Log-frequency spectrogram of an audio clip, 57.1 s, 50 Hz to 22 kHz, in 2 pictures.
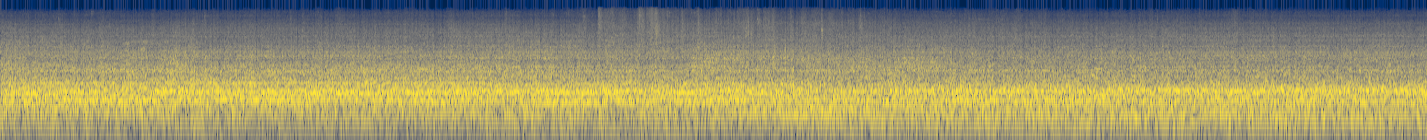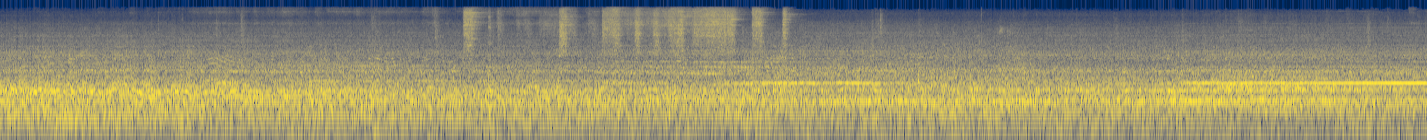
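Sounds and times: train motor hum: 0:00.0 - 0:57.0
train wheels rumbling on rail: 0:00.0 - 0:57.0.

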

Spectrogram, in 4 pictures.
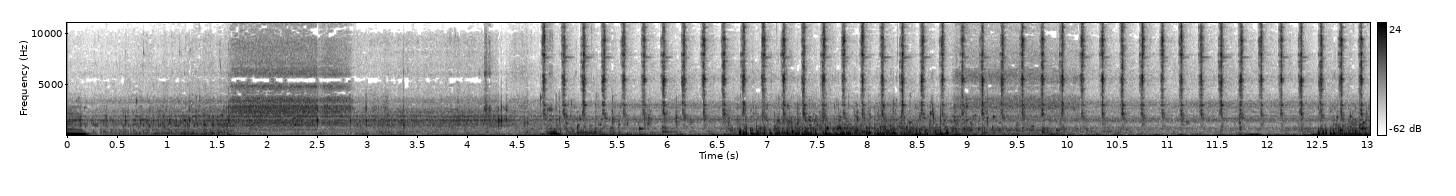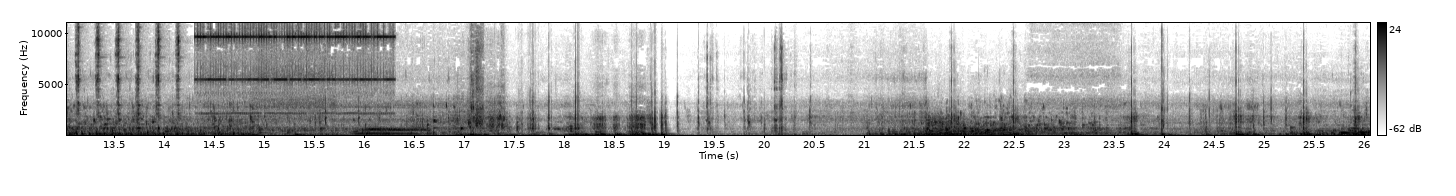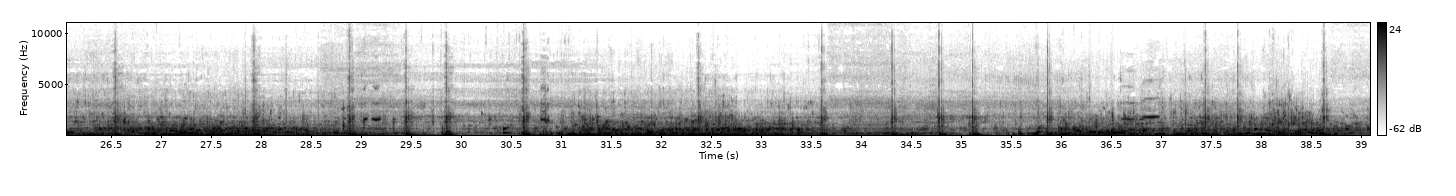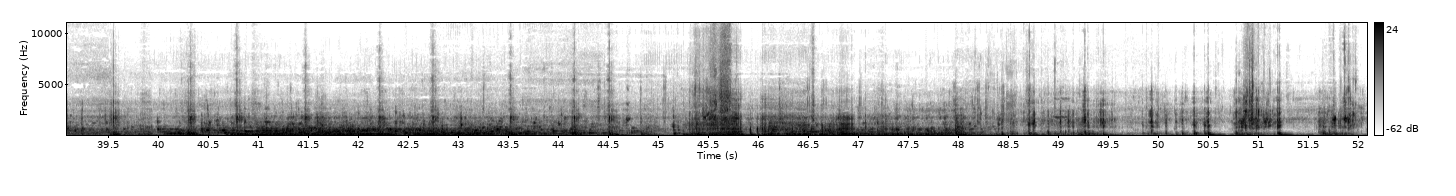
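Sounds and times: regulator bubbles underwater: 0:02.9 - 0:18.3, 0:21.0 - 0:49.1
sharp clicks: 0:04.7 - 0:16.3.

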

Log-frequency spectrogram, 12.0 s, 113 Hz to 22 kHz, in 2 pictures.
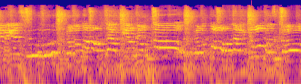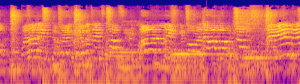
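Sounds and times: backing music: 0:00.0 - 0:12.0
woman singing into a microphone: 0:00.0 - 0:12.0.

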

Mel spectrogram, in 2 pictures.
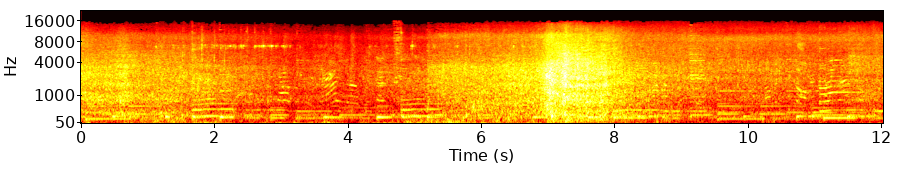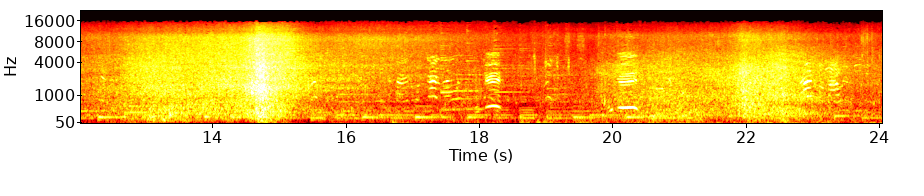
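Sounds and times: small waves washing onto shore: 0:00.0 - 0:24.0.

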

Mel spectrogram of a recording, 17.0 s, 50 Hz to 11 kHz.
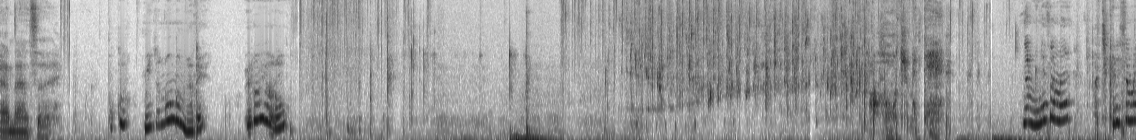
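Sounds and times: plastic water bottle crackling: 0:04.4 - 0:06.7, 0:08.4 - 0:16.4
water pouring into cup of ice: 0:08.5 - 0:14.1.

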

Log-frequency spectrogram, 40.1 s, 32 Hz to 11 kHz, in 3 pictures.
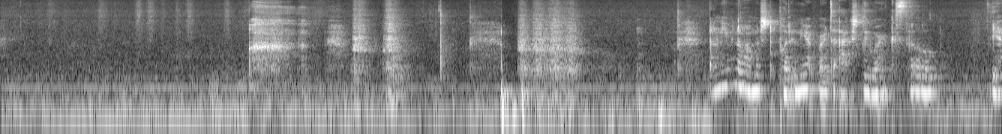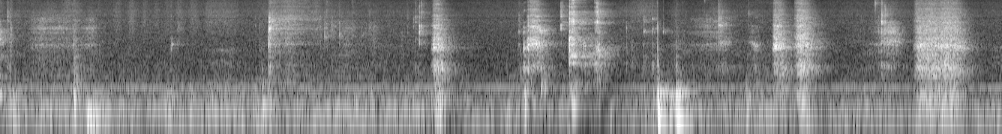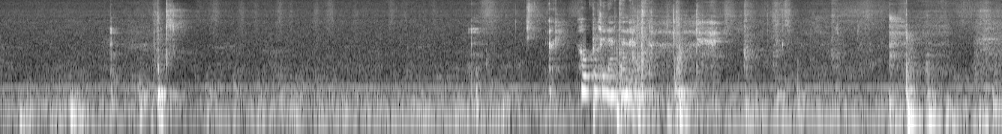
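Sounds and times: faint steady hum: 0:00.0 - 0:40.0.

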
